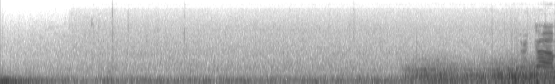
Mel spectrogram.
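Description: A broad rushing roar of an approaching rainstorm in the Australian bush rises steadily and grows louder toward the end, with a low rumble like distant thunder underneath.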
